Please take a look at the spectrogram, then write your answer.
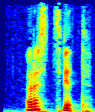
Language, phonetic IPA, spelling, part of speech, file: Russian, [rɐst͡sˈvʲet], расцвет, noun, Ru-расцвет.ogg
- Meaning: 1. flowering, blooming, blossoming 2. boom (period of prosperity)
